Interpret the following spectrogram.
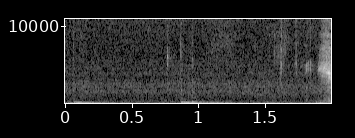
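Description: A few faint computer mouse clicks and soft low bumps over quiet room tone, as a spreadsheet is scrolled.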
